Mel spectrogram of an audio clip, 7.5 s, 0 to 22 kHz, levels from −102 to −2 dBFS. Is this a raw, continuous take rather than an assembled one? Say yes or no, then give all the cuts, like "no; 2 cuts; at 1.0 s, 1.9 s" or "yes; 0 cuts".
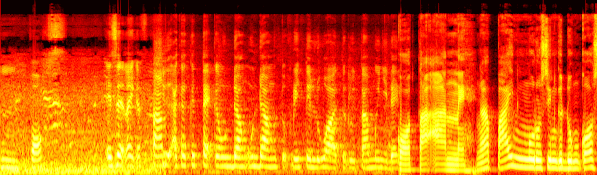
no; 2 cuts; at 2.0 s, 4.9 s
